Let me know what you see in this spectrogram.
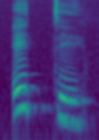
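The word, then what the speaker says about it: été: 액센트가 있는 경우에 약간 입이 닫힌 상태의 에로 발음해서 에떼, 여름이라는 불어 단어예요.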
